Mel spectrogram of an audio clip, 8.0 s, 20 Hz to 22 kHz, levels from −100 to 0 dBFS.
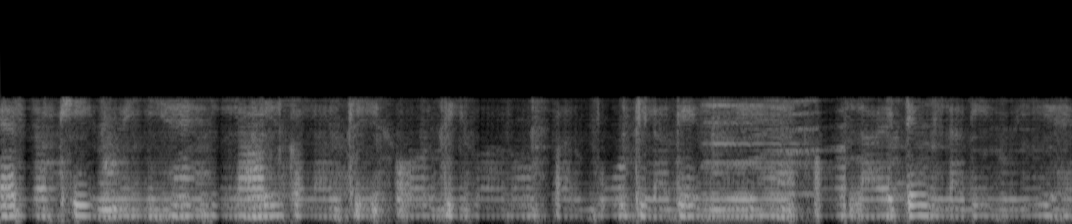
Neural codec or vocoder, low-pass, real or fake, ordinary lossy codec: vocoder, 24 kHz, 100 mel bands, Vocos; 3.6 kHz; fake; none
